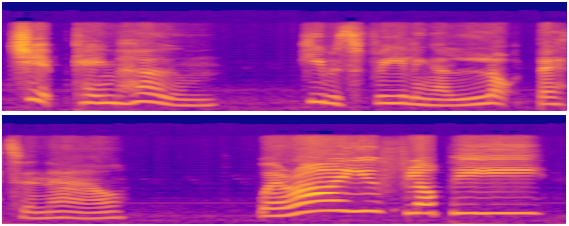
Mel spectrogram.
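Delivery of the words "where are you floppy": high, loud sing-out call. A narrator's reading. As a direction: call for the dog through the house. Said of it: "he called".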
